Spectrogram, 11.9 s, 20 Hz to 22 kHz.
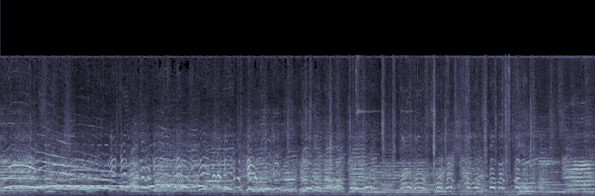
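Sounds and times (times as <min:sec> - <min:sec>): crowd singing and crying out: 0:00.0 - 0:11.9.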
